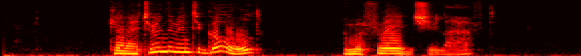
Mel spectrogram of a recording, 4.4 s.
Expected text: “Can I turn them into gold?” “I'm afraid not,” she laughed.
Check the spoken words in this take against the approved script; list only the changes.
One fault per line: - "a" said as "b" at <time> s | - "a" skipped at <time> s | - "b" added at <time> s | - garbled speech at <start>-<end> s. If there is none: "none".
- "not" skipped at 3.1 s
